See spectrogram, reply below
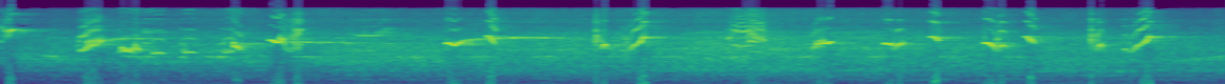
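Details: Kacer (oriental magpie-robin) singing gacor ngobra, a lure recording meant to provoke other kacer into song. Rapid string of short downslurred whistles and chips, evenly spaced, against a faint hiss.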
